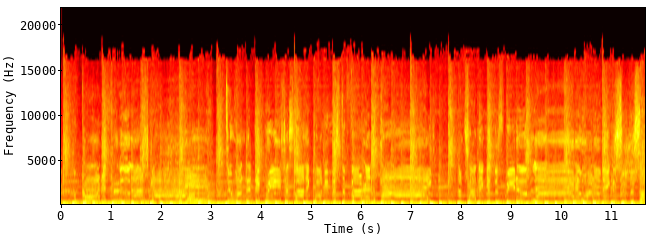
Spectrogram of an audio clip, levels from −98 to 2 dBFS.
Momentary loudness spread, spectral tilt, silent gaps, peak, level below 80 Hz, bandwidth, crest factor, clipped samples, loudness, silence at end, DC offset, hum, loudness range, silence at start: 2 LU; -3 dB/octave; none; -2 dBFS; -20 dBFS; 17.5 kHz; 14 dB; under 0.1%; -18 LUFS; 0 s; under 0.1%; none; 1 LU; 0 s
